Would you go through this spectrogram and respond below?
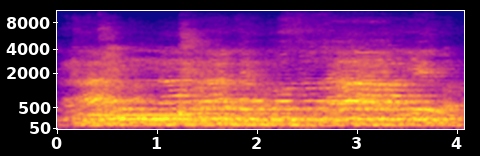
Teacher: Karena ada nun bertasydid, maka wajib gunnah jadi ditahan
